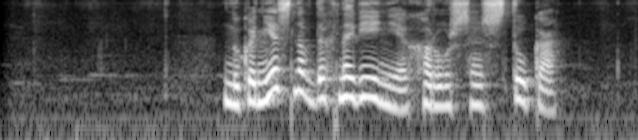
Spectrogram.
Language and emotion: Russian, positive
